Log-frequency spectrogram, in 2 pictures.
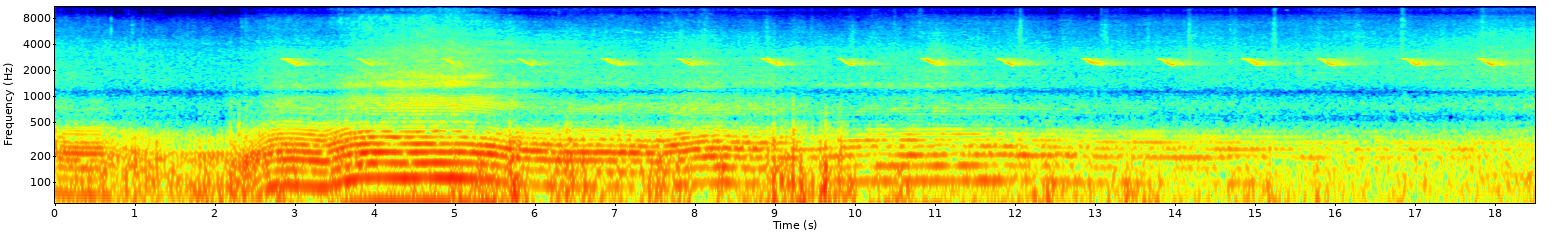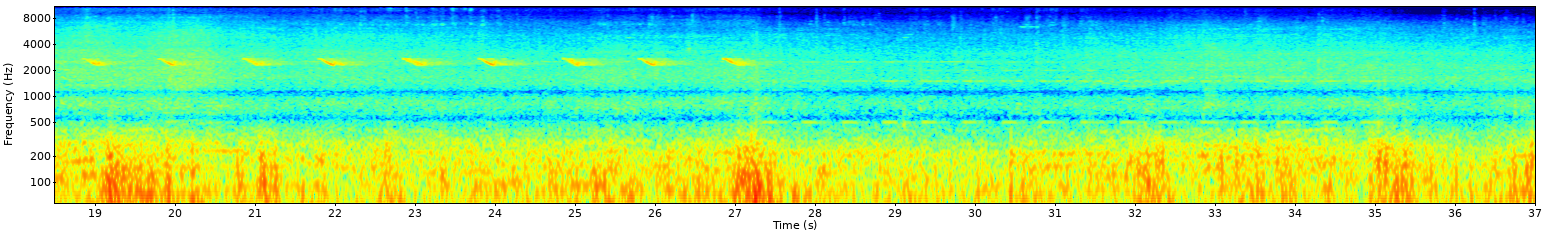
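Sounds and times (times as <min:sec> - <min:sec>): low traffic rumble: 0:00.0 - 0:37.0
crossing signal chirping: 0:24.9 - 0:35.2.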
